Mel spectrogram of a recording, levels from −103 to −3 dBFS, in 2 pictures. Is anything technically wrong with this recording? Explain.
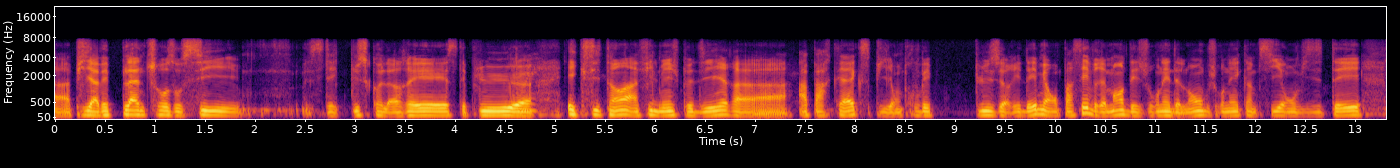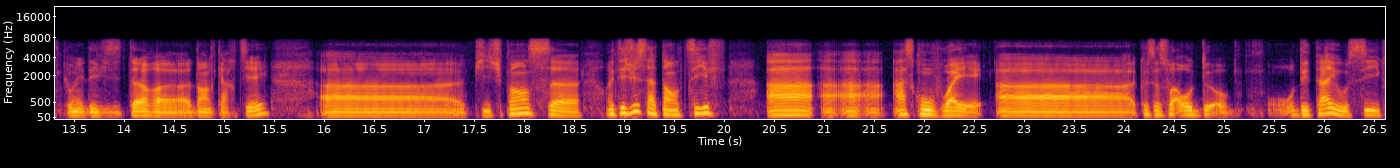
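No, nothing is technically wrong with this audio.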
